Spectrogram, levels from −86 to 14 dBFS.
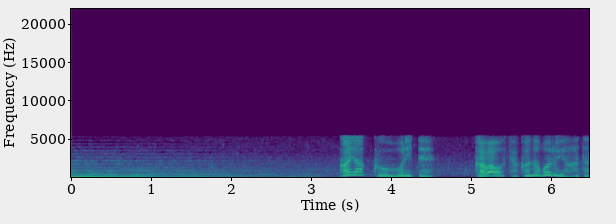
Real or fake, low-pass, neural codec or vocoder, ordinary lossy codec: real; 5.4 kHz; none; MP3, 48 kbps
